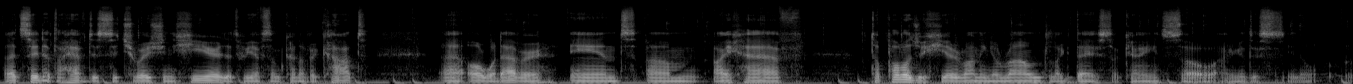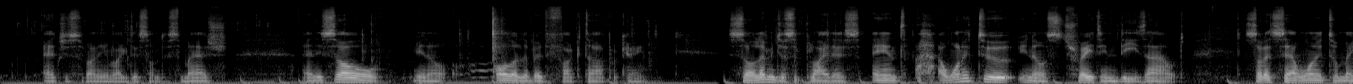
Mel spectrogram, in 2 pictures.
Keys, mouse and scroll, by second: 0.5 Tab, 2.7 click, 3.7-4.0 middle drag, 4.2 KP_5, 4.5 KP_5, 4.5 d, 5.2 click, 6.2-6.7 drag, 7.0 click, 7.5 middle click, 8.3 KP_5, 8.6 shift+middle click, 8.7 middle click, 9.0 Tab, 10.1 k, 11.1 click, 11.5 click, 12.0 right click, 12.5 click, 12.8 click, 13.5 click, 13.8 click, 13.9 right click, 14.4 click, 14.7 right click, 15.7 click, 16.0 right click, 16.2 click, 16.7 click, 16.9 right click, 18.1 Tab, 18.3 1, 18.5 space, 18.7 middle click, 18.9 middle click, 19.3 KP_5, 19.7 shift+middle click, 20.0 Tab, 20.5 middle click, 21.2 q, 21.6 click, 21.9 Tab, 22.3 middle click, 22.6 `, 23.1 KP_5, 23.4 shift+middle click, 24.0 click, 24.9 shift+middle click.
